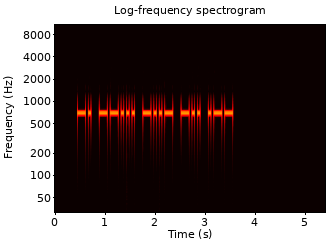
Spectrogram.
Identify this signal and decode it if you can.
Morse code, heard as a keyed tone, about 22 wpm, 700 Hz. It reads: N7XDW
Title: USA Call Signs - 5 Characters - Repeated 3x - 22wpm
